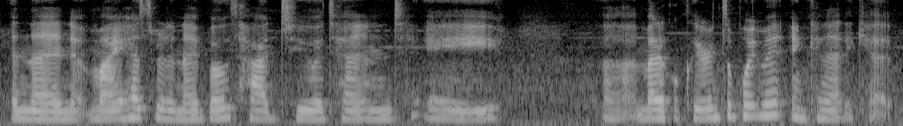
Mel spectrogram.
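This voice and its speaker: A young Iowa woman vlogs casually to camera from a home room with the windows open, her voice slightly nasal from a chest cold. She speaks at a moderate pace in a medium, fairly bright voice with fairly even intonation, rambling loosely and saying um a lot. Faint road traffic and wind chimes drift in behind her.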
